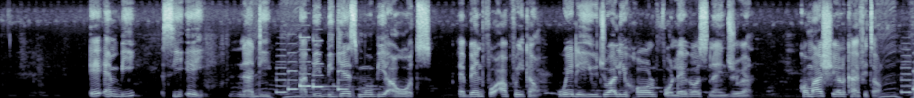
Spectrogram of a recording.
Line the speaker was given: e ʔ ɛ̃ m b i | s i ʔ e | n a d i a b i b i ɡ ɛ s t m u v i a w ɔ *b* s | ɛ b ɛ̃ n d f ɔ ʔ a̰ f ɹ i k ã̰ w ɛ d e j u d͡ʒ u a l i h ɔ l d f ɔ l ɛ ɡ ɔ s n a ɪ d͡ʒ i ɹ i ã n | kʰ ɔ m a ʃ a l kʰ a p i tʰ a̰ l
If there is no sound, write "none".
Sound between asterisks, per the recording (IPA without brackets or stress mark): d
